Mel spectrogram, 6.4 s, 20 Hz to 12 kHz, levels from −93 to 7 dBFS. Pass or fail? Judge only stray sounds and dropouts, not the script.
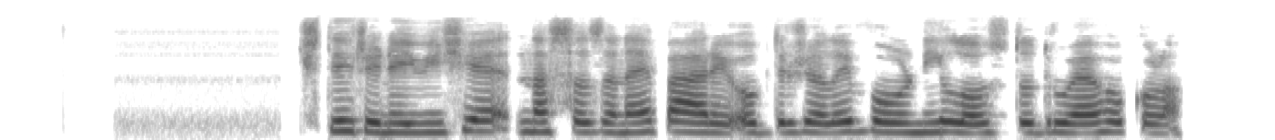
pass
